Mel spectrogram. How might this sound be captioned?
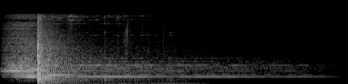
Epic Logo Intro part 2: Glass and Machine
Made for this request in Audacity. .aup available here.
Some strange machine makes a sound and then glass breaks.
Part of what can be seen in:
